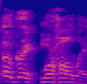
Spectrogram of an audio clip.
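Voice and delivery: ordinary talk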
